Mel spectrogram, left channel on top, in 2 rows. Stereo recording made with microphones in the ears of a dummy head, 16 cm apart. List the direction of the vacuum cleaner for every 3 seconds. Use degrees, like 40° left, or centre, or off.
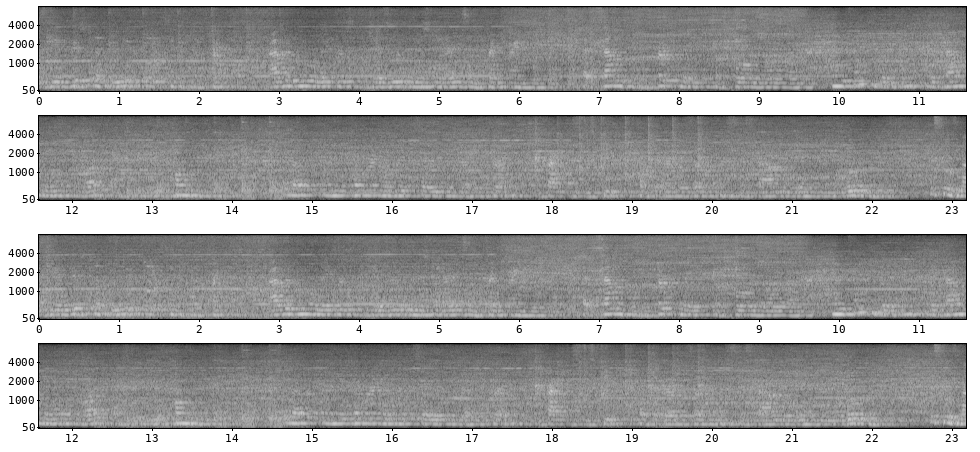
30° right, 30° right, 10° right, 20° left, 50° left, 50° left, 20° left, 20° right.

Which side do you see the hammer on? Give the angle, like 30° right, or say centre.
40° left.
